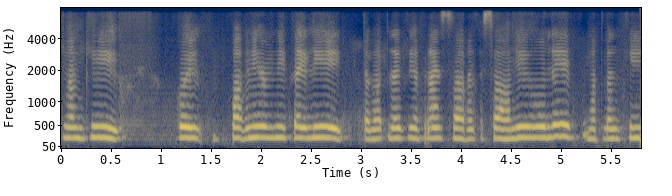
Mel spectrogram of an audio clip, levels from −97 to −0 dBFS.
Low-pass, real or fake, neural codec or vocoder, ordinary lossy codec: 7.2 kHz; fake; codec, 16 kHz, 1 kbps, FreqCodec, smaller model; none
